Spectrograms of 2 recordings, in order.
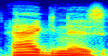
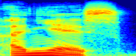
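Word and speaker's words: Agnès: Agnes say see why is she pronouncing it Agnes? If you're speaking French, then you should say the name with the French accent, which is Anes.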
